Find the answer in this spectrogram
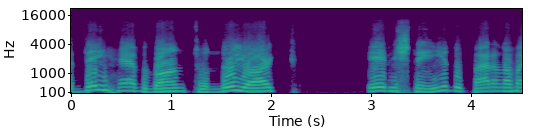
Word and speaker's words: New York: they have gone to New York. Eles têm ido para Nova York e Nova se pronuncia nu, lembra? New, não diga new, diga nu, como se fosse ele está nu, sem roupa. New York.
